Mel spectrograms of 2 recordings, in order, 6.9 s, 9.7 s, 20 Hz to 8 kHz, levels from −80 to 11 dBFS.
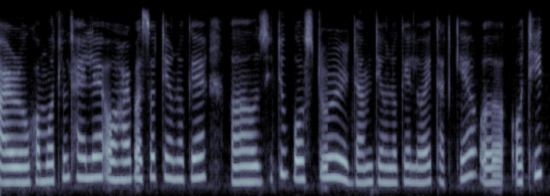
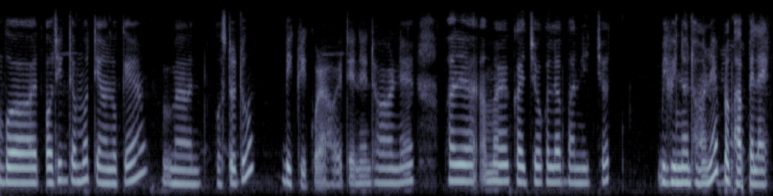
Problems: none marked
